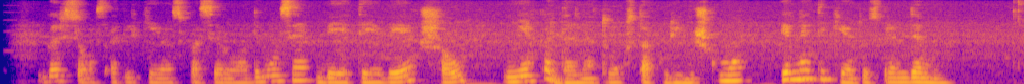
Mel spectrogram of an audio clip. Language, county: Lithuanian, Kaunas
